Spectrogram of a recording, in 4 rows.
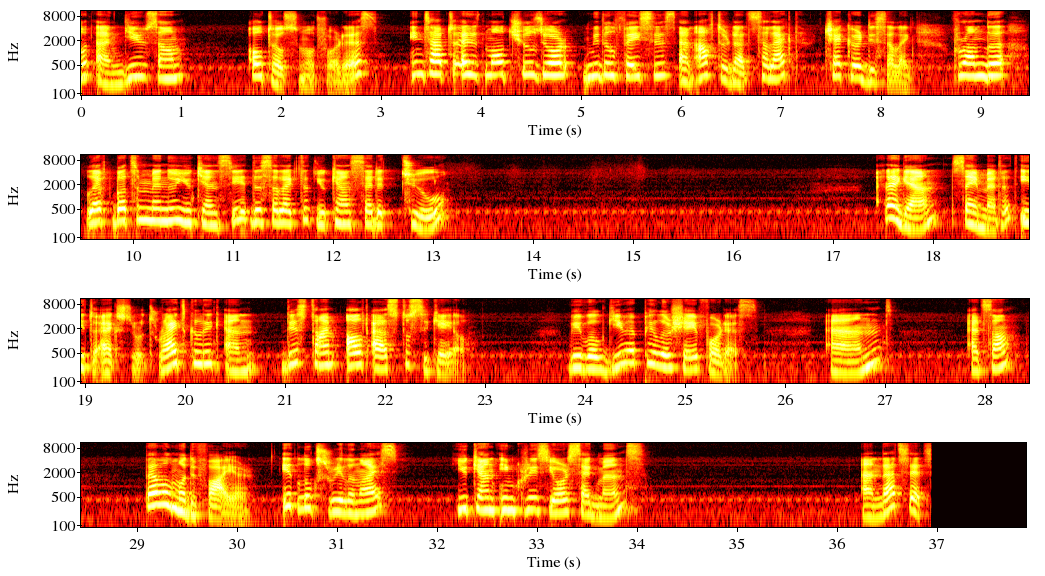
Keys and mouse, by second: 1.3 click, 2.1 click, 2.6 middle click, 3.0 Tab, 3.9 3, 4.2 click, 4.7 alt+click, 5.9-7.4 drag, 8.6 click, 10.2 click, 11.7 click, 12.9 shift+click, 14.6 click, 15.3 click, 17.6 e, 18.4 alt+s, 23.3 Tab, 23.7 middle click, 24.3 click, 24.7-28.9 drag, 29.3-30.0 middle drag, 30.4-30.7 middle drag, 31.9 shift+middle click, 34.4 click, 35.2 click, 35.9-36.9 middle drag, 37.0 shift+middle drag, 37.4 middle click, 37.6 shift+middle drag.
